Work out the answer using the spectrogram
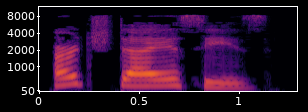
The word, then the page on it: archdioceses: British English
